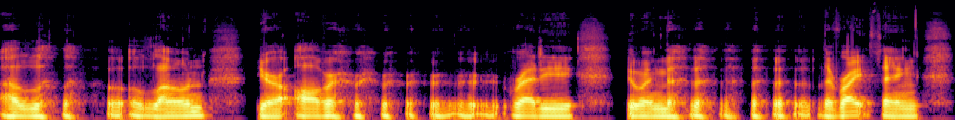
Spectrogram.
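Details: Adult male speech therapist who has stuttered himself, speaking naturally with real (not acted) stuttering; finding: stuttering.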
